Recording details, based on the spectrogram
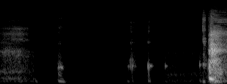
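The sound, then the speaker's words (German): A forced burp attempt: a breathy exhale, a few short throaty gulps and clicks, then a sudden harsh, raspy burst at the end that sounds strained rather than a clean belch. “So, kannst du rülpsen? Ja, wenn ich mir Mühe gebe.”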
